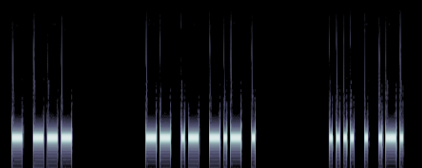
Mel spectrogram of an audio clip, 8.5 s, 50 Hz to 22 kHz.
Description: Morse code, heard as a keyed tone, about 17 wpm, 700 Hz. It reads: TO MAKE HER
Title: 3x Word-Spacing - Sentences from Top 400 Words - 17wpm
